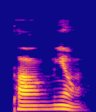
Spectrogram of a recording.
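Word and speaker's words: 박명: Pak diakhiri dengan giok, setelah itu diikuti kata myeong yang diawali dengan miem. Nah, kalian rubah suara gioknya menjadi suara nyiyeng. Dan untuk kata ini pengucapannya menjadi pangmyeong, pangmyeong, pangmyeong, pangmyeong.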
